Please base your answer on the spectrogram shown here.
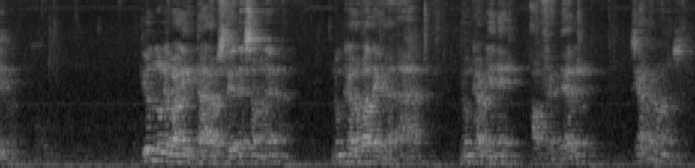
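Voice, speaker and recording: A medium-pitched pastor preaches to his congregation in a church sanctuary, captured from afar in a very echoey hall with a light hiss or hum. His emphasis keeps rising, and he calls out "hermanos," meaning "brothers," over and over.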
